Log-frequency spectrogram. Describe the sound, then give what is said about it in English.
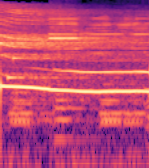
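A dog named Cheese lets out a single long howl as he drags out the remains of a stuffed toy heart, a steady, slightly falling tone that fills the whole moment, fairly loud with no voices around it. “With a howl, Cheese dragged out the remains of the heart.”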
